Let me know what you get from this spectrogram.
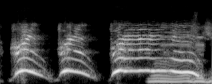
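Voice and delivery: high, loud frantic yelling of a name; mock him shrieking for his agent in a panic; mocking panicked shout. Mocking a player yelling for his agent, shrill panicked shout. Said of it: "the reason I mock him".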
